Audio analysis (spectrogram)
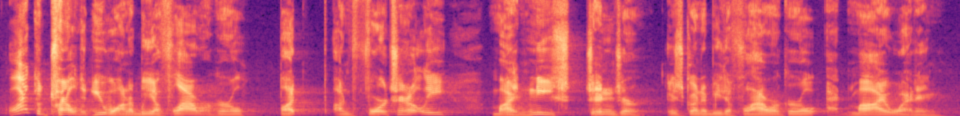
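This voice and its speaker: A man puts on a raspy character voice at a medium pitch. He talks at a moderate pace with lively intonation. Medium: read story. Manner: warm, gentle.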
